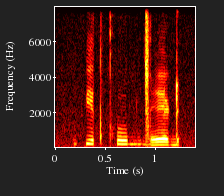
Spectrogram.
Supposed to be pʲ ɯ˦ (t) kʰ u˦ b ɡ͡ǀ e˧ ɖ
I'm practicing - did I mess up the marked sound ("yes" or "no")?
no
